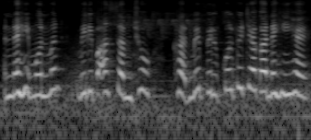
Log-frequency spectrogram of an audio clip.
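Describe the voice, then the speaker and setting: A woman's voice: very high voice, fairly even intonation, moderate pace, muffled recording, slight background noise, voice pushed up. A woman voicing an unwelcoming, evasive crow wife in a cartoon, with a firm, excusing manner. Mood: refusing.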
